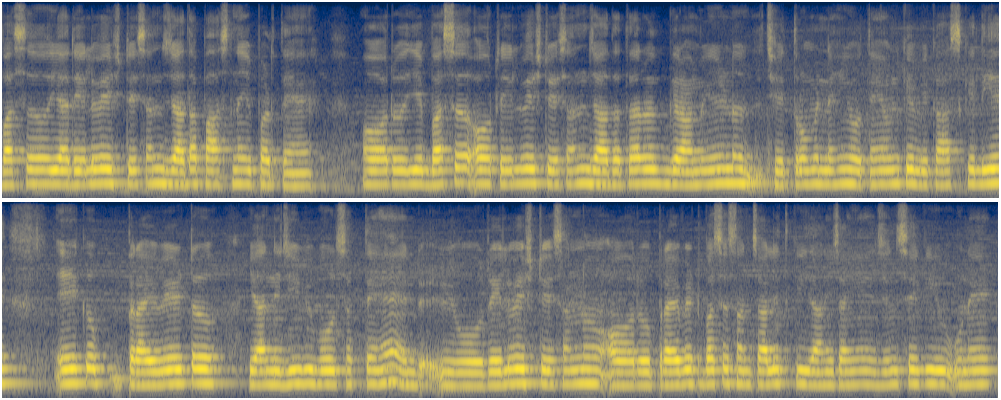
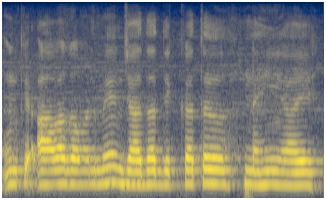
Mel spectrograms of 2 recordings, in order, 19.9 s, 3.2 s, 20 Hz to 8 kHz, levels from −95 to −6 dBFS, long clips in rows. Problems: constant background noise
